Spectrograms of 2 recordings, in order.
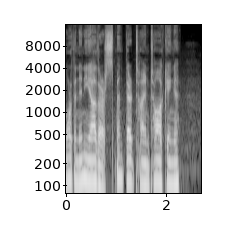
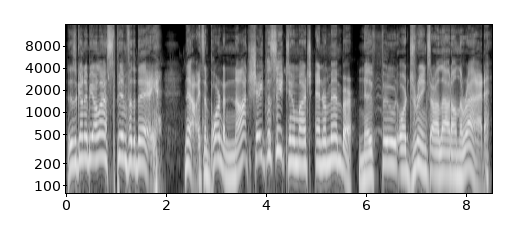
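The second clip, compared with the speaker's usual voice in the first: much higher, cheeky stallion voice, slowing at the end; cheeky ride operator; 10 semitones higher than usual. A narrator's reading. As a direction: announce the rules with a cheeky grin.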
